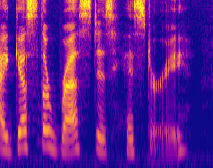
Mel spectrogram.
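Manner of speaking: very serious, earnest, solemn delivery. Retelling a first rehearsal take of a school play line: imitating own serious delivery. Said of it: "my first take was very serious".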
